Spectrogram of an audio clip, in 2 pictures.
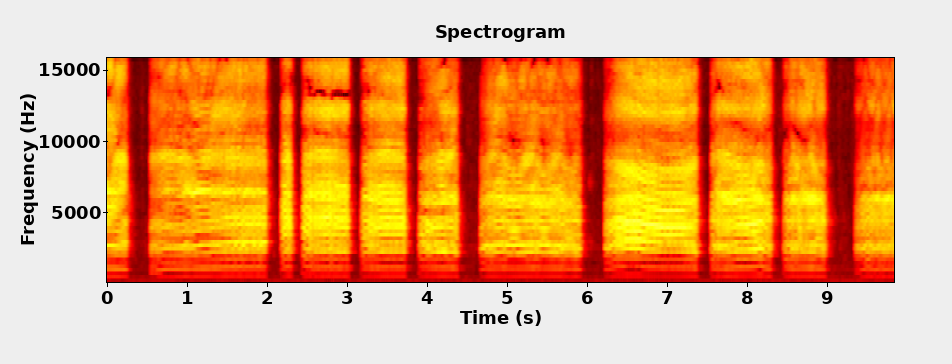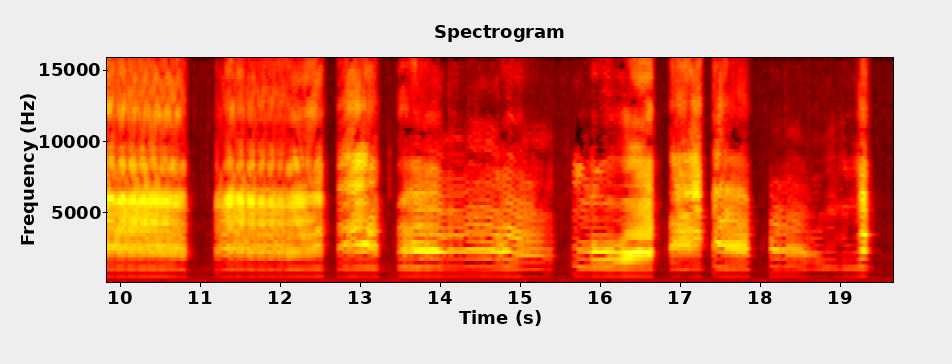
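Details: Clinging insistently to her owner at home, the pet Asian small-clawed otter Sakura calls nonstop: a rapid series of shrill, harmonic whines, short and long, some wavering in pitch, broken by brief silences over twenty seconds.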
